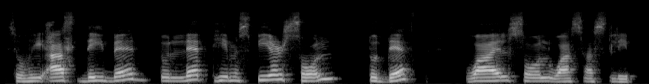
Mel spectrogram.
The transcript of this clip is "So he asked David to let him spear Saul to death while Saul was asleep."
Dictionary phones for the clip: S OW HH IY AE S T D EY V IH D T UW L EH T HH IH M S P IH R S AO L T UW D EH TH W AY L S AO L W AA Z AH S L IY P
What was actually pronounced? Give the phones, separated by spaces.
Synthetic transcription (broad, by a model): S OW HH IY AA S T D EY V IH D T UW L EH T HH IH M S P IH R S AO L T UW D EH TH W AY L S AO L W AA S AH S L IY P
